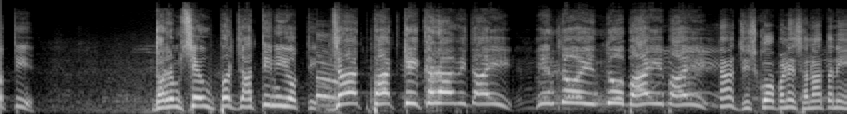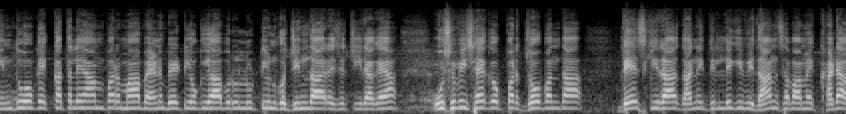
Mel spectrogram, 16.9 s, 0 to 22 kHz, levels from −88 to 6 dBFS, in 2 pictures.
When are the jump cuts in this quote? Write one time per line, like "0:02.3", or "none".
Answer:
0:03.2
0:07.2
